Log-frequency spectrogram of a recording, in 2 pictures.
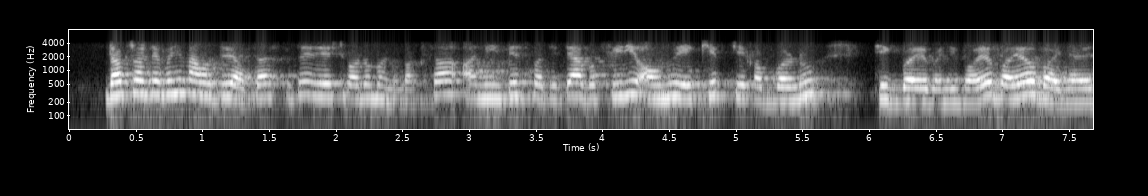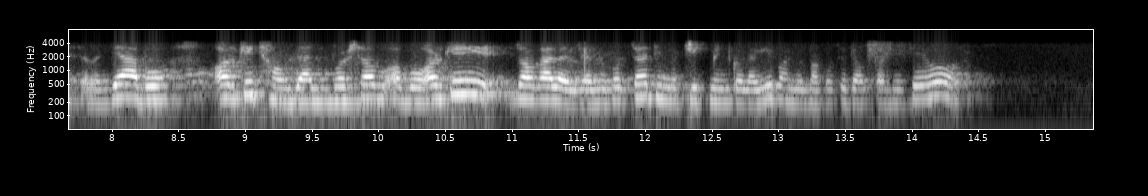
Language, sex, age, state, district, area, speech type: Nepali, female, 18-30, West Bengal, Kalimpong, rural, conversation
